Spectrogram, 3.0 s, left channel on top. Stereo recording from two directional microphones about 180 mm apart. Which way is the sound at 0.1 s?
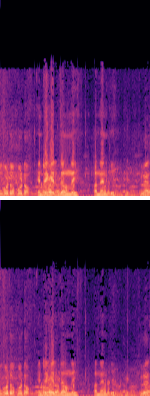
60° right (ahead or behind).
